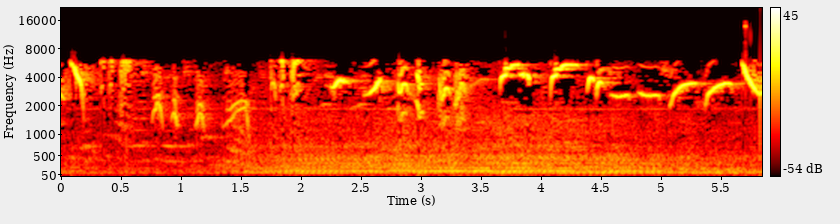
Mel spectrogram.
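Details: Oriental magpie-robin in loud ngeplong song meant to provoke rivals: an opening burst of sharp chirps, a brief softer pause over a faint low hum, then a stream of clear, fluty whistled notes, many of them upslurred.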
